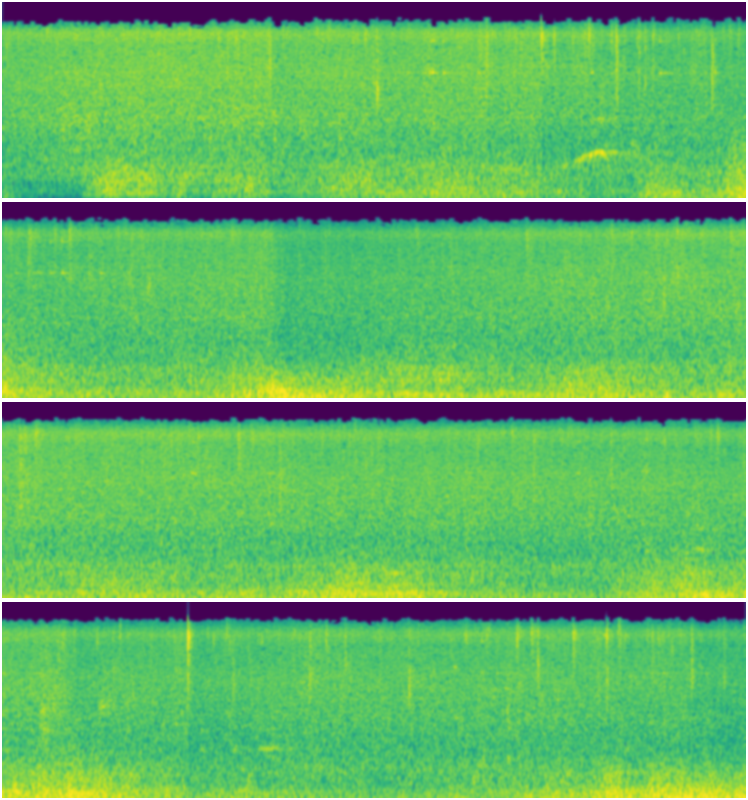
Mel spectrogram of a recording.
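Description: Heavy rain pouring steadily, with low rumbling swells that rise and fade several times.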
